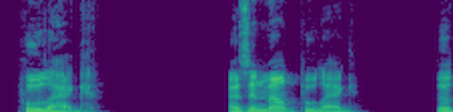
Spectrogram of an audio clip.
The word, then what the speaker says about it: Peleg: However, if you want to pronounce that name properly to the Hebrew, you would change the vowel sounds. You would not pronounce it Peleg. You would pronounce his name to mean it was divided, Pulag, as in Mount Pulag,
